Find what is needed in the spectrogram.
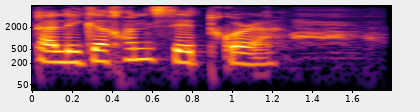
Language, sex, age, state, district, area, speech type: Assamese, female, 18-30, Assam, Sivasagar, rural, read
